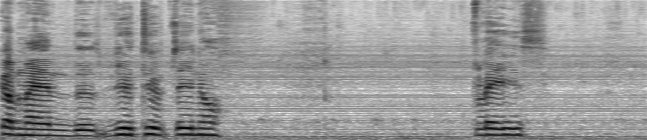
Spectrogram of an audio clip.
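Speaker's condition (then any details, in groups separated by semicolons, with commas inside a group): Cerebral palsy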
